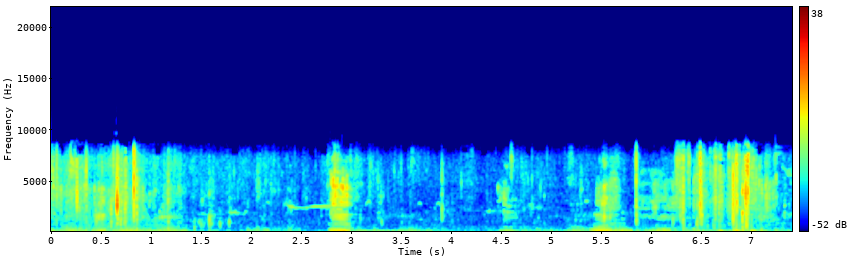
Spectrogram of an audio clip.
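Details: A sounder of Oxford Sandy and Black pigs on a woodland trail camera grunts low, snuffles and gives a few brief high squeaks while rooting around for food.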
